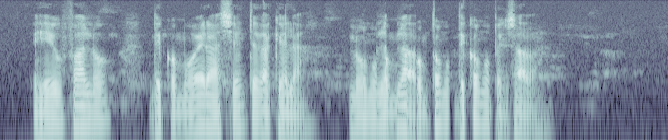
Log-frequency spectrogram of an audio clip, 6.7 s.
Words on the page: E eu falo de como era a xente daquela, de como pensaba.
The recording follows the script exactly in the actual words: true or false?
false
